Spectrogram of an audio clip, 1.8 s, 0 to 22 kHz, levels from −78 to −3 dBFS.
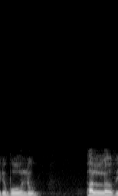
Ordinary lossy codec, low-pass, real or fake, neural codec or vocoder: none; 5.4 kHz; fake; autoencoder, 48 kHz, 32 numbers a frame, DAC-VAE, trained on Japanese speech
